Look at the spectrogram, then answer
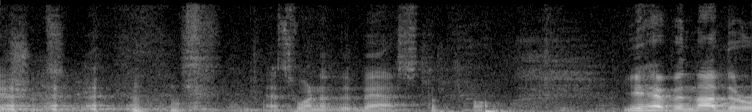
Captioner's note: laughter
